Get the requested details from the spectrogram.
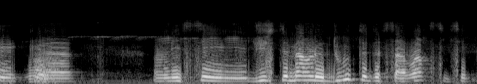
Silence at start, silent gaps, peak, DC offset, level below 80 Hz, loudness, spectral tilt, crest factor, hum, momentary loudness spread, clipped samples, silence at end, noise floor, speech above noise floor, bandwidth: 0 s; none; -2 dBFS; under 0.1%; -44 dBFS; -17 LUFS; -8.5 dB/octave; 14 dB; none; 11 LU; under 0.1%; 0.1 s; -47 dBFS; 30 dB; 7.6 kHz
